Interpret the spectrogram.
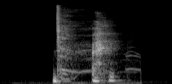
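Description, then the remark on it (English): A loud sneeze breaks out in two quick explosive bursts with a rough, voiced edge, then stops abruptly, with silence before and after. “Can't stop sniffling and sneezing, girl.”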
